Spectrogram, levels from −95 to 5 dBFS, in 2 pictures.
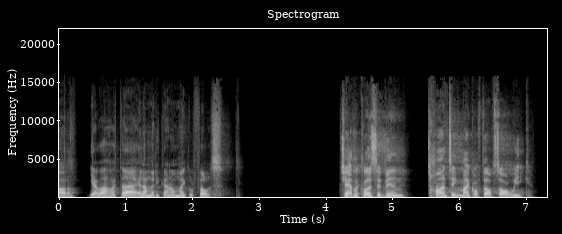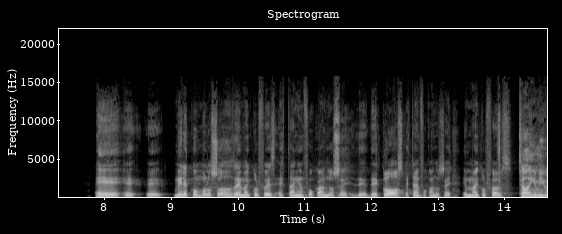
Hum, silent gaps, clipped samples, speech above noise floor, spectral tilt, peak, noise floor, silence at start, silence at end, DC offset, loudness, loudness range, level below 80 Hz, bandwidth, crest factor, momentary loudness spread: none; none; under 0.1%; over 65 dB; -4.5 dB/octave; -8 dBFS; under -90 dBFS; 0 s; 0 s; under 0.1%; -26 LUFS; 3 LU; -72 dBFS; 15.5 kHz; 18 dB; 10 LU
